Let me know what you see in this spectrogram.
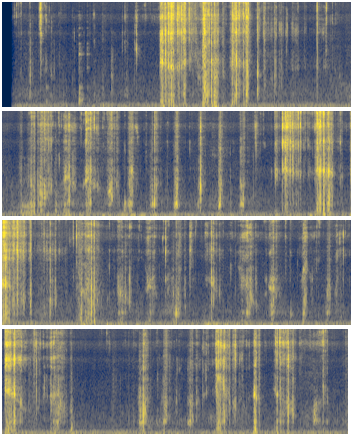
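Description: Crispy battered fried chicken being bitten and chewed close to the microphone: irregular crunching of the coating, with several louder bursts of crunches as fresh bites are taken.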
